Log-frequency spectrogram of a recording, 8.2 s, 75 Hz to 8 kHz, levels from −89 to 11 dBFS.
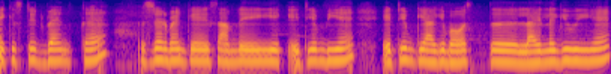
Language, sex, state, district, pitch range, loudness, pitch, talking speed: Maithili, male, Bihar, Supaul, 160-180 Hz, -15 LUFS, 175 Hz, 155 wpm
